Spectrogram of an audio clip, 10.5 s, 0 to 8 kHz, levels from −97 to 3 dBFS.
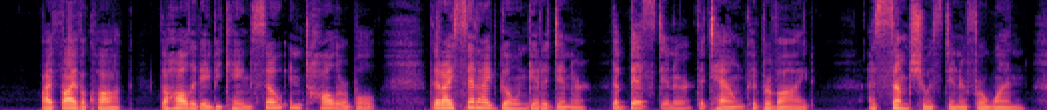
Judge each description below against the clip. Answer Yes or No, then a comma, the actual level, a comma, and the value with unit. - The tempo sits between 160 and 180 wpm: Yes, average, 165 wpm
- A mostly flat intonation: No, average, 3.4 semitones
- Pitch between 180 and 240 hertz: No, medium, 155 Hz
